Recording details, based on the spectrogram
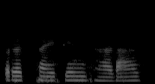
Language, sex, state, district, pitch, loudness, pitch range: Konkani, female, Goa, North and South Goa, 185 Hz, -47 LUFS, 180-190 Hz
